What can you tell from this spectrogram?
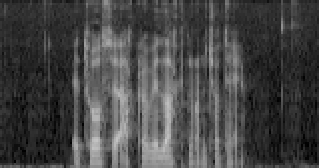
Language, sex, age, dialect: Faroese, male, 15-35, Norðurstreymoy/Eysturoy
